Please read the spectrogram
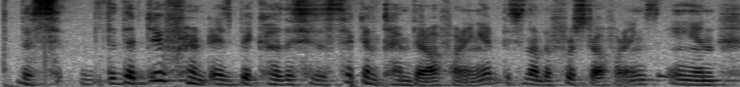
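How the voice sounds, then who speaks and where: This man's voice sits fairly high in pitch, with a dark, mellow tone, a somewhat breathy quality and ordinary pitch variation. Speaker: financial educator. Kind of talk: unscripted educational lecture. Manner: hesitant, many fillers.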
